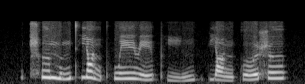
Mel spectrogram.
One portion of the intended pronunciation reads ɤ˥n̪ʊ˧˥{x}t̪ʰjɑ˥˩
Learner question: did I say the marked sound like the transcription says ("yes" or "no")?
no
